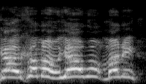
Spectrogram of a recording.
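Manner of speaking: high, loud mock outcry; mock yell. Vlogger mocking leagues who won't promote, high loud outcry. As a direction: shout it at the leagues like they're missing out.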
